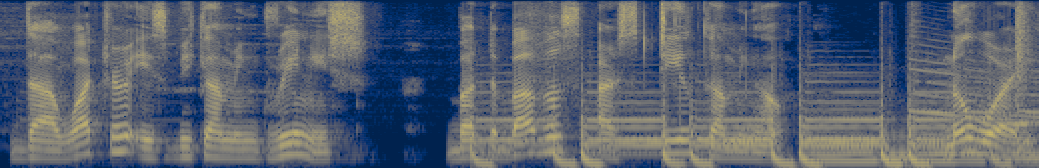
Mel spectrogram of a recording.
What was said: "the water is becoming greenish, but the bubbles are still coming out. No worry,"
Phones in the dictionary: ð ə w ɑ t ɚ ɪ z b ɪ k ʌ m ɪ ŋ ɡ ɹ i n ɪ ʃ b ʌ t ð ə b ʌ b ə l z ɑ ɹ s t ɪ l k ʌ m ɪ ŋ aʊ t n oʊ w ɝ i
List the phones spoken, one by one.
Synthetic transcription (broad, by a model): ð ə w ɑ t ɚ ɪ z b ɪ k ʌ m ɪ ŋ ɡ ɹ i n ɪ ʃ b ʌ t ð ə b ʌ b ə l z ɑ ɹ s t ɪ l k ʌ m ɪ ŋ aʊ t n oʊ w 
